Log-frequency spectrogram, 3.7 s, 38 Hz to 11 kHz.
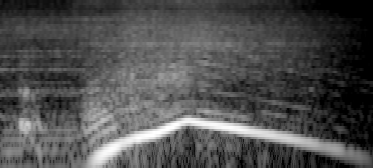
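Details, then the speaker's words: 2001 Mk4 VW Golf, 1.8T AWP turbo engine, stock exhaust before removal, hood open: one clean rev climbing smoothly and falling back to idle with light turbo spool, no knocks or rattles; normal revving. "Let's go ahead and start this thing up and see what it sounds like. Pop the hood. There we go. Go for it. You hear that little turbo spool?"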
